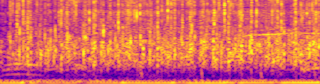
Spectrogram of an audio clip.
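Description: A short burst of loud, dense applause: many hands clapping in a steady, crackling wash that holds at the same level for under two seconds, with a low hum underneath.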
